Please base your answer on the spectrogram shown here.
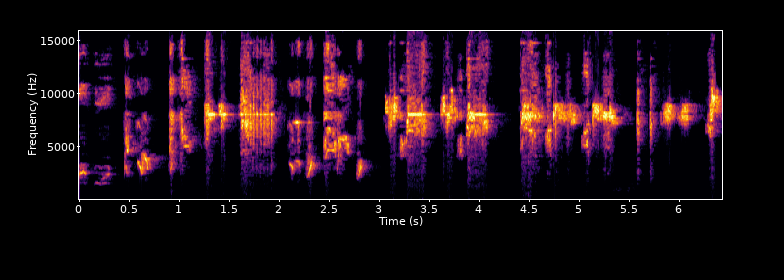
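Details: An orange-headed thrush delivers a lively, very high song of thin whistles, sharp chips and buzzy bursts, the phrases changing constantly and separated by short silences.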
